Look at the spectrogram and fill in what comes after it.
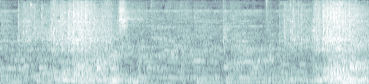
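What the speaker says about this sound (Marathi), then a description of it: "असं टीप मारून घ्यायची मार्किंगच्या आतल्या साईडनं टीप मारायची आहे" A sewing machine stitches a shirt collar in short bursts of rapid mechanical whirring. A person talks throughout, partly over the stitching.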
